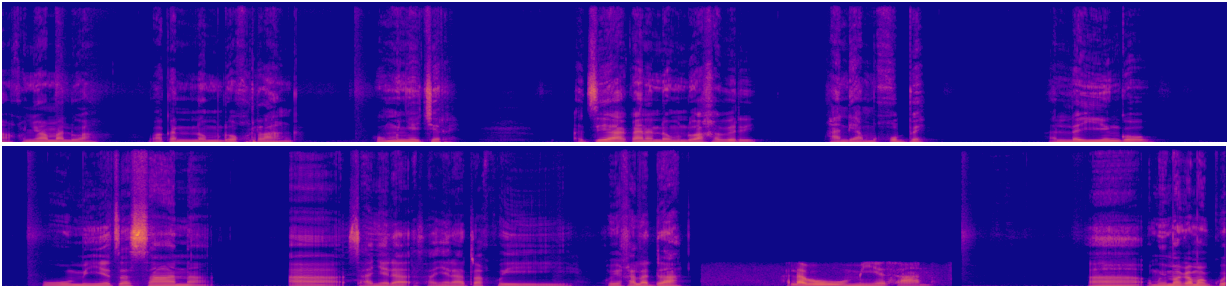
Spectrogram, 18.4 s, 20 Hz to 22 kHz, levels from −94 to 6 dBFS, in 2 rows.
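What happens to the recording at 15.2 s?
At 15.2 s the speech sounds dull and boxy. From 14.36 to 16.40 s nothing passes above 3.8 kHz, and an 80 ms gap opens at the switch. A new, faint noise floor appears. The likely cause is an input switched to a poorer device.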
